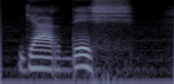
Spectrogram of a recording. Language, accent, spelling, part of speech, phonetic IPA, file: Persian, Iran, گردش, noun, [ɡʲæɹ.d̪éʃ], Fa-گردش.ogg
- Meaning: 1. turn; turning 2. rotation; revolution 3. circulation 4. walk, stroll, promenade 5. vicissitude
